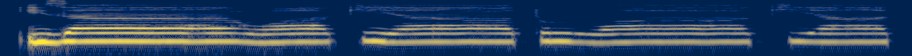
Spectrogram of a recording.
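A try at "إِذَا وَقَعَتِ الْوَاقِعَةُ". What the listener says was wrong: وا کی یہاں زبر ہے.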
